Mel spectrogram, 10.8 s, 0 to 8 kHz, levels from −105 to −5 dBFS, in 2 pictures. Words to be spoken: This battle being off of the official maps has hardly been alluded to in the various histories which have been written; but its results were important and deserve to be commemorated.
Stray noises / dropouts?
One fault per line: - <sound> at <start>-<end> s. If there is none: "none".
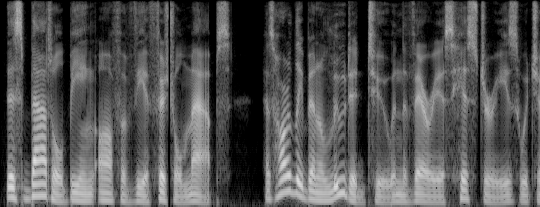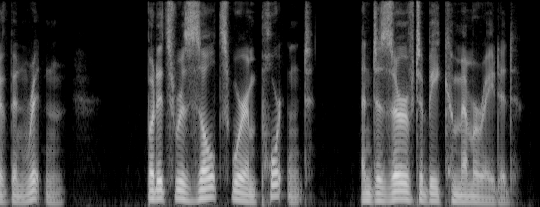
- dropout at 1.7-1.7 s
